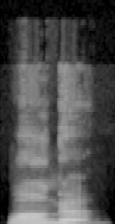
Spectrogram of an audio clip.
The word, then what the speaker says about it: Lange: His surname is actually pronounced Longa. Okay, interesting. I like Lange better because it Me rhymes too.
